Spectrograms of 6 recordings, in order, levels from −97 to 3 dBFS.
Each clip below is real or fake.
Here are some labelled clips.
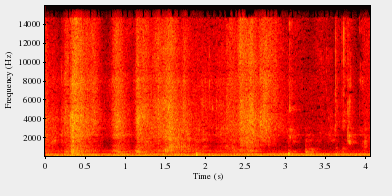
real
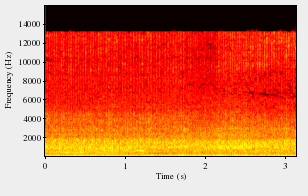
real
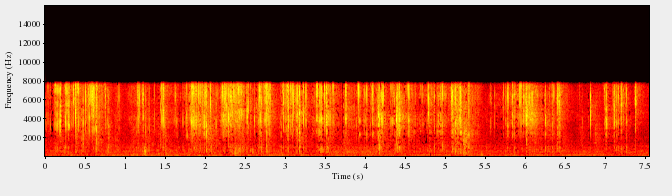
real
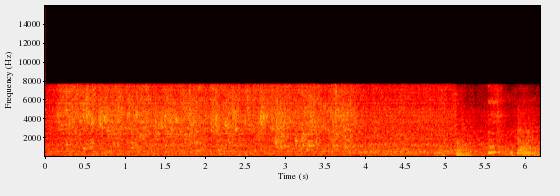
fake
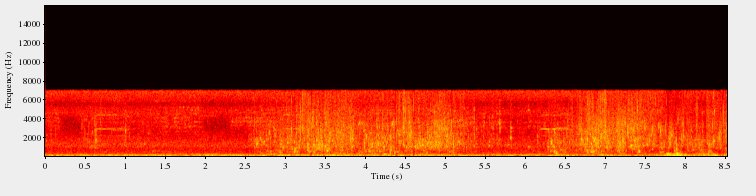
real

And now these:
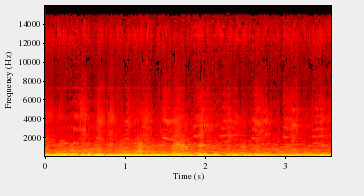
fake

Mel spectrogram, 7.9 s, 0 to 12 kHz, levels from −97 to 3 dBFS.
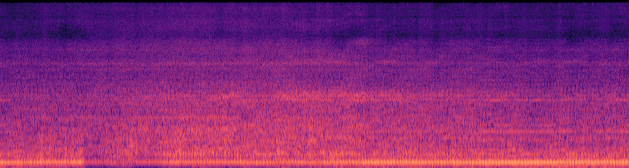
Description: fake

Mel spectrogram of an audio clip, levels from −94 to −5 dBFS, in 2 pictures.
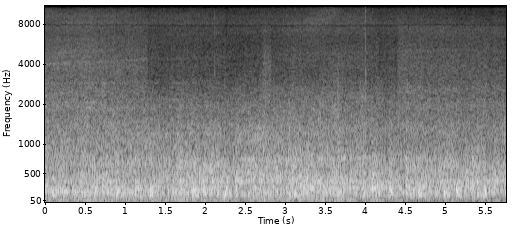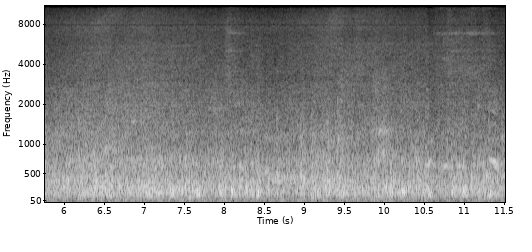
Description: fake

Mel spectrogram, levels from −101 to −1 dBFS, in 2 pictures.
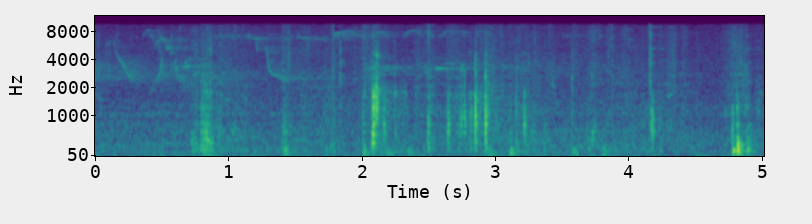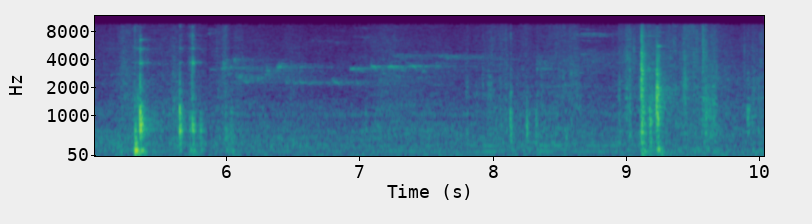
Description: real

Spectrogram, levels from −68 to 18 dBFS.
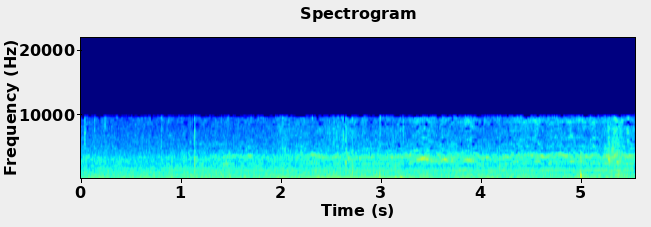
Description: real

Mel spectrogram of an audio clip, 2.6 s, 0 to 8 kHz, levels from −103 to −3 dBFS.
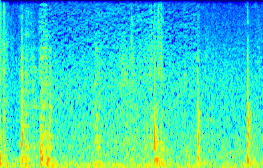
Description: real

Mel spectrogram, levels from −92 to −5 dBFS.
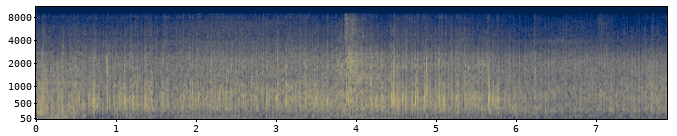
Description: fake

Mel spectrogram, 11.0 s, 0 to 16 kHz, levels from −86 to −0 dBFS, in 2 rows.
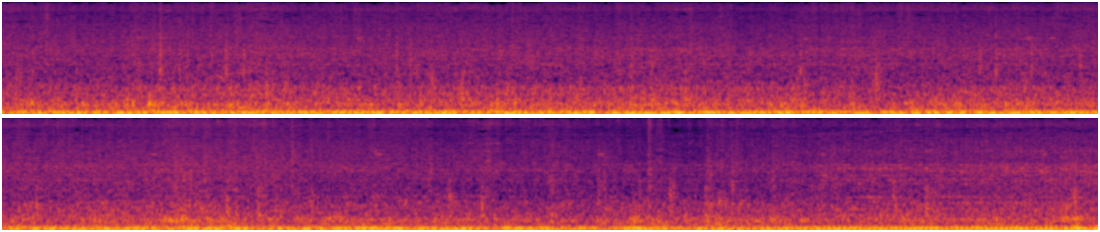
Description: real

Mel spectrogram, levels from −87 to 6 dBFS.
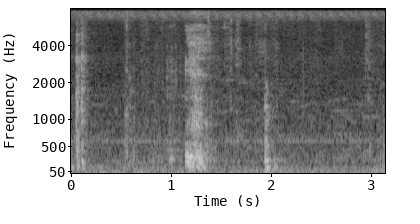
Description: fake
